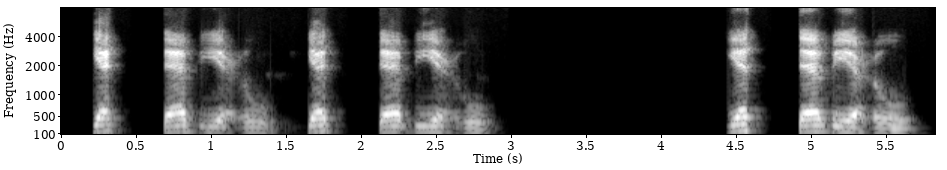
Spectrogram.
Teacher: two ta, one is sakin and one is muharrak, has a vowel sign. So I pronounce them in a one time as one letter. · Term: shadda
